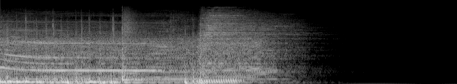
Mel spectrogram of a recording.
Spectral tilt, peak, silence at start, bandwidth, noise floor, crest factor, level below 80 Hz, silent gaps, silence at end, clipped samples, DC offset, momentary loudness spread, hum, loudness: -5.5 dB/octave; -2 dBFS; 0 s; 15.5 kHz; -73 dBFS; 14 dB; -30 dBFS; none; 1.6 s; under 0.1%; under 0.1%; 10 LU; none; -16 LUFS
